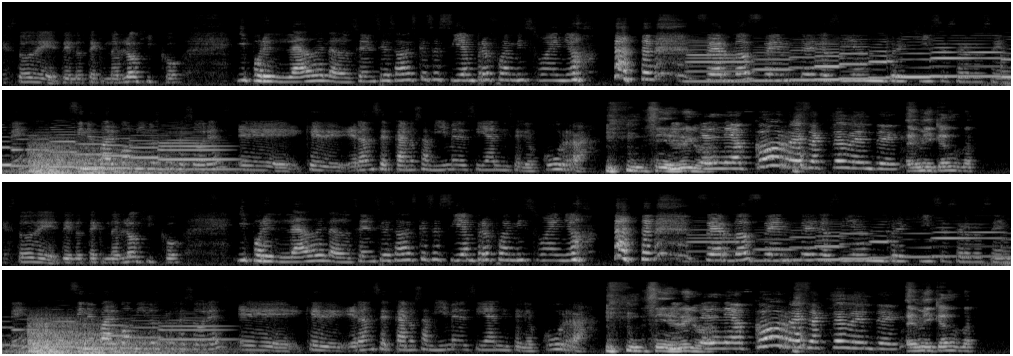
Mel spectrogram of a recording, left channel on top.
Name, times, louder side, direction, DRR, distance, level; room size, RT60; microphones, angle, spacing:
voice 1, 0.0-10.4 10.8-16.0 16.7-19.3, left 1 dB, ahead, -6 dB, 1.2 m, -30 dB
sound 1, 6.8-12.5, left 6 dB, 65° left, 0.4 m, -30 dB
sound 2, 9.9-12.4, right 3 dB, 75° right, 0.5 m, -27 dB
voice 2, 16.1-17.2 19.1-19.8, equal, 30° right, 0 dB, 0.8 m, -26 dB
2.5 x 2.0 x 2.4 m, 0.21 s
head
